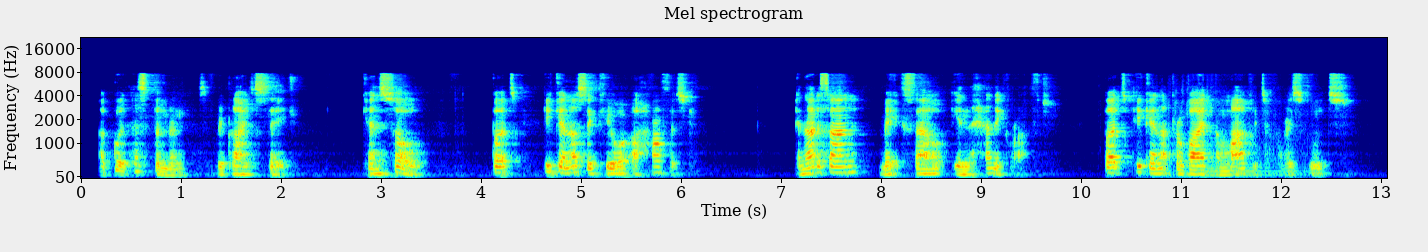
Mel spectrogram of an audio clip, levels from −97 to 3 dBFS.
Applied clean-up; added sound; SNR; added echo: neural mask model DeepFilterNet 3.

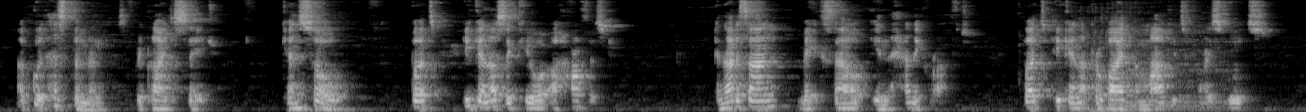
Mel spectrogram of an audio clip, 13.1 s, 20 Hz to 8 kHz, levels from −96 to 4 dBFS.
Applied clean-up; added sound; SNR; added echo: classical method WPE with log-MMSE.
